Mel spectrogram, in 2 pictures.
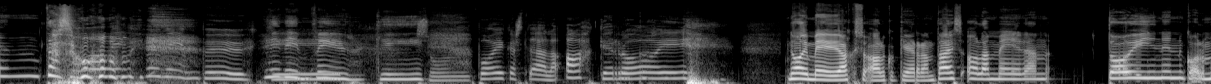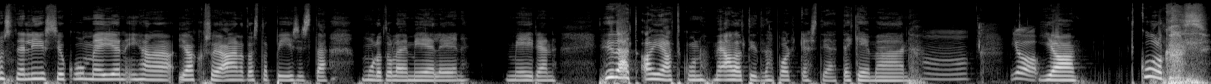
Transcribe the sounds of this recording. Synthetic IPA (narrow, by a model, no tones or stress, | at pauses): ent̪æsuomihʋimpyːhhyʋimpyːhkiːsulpoikɑst̪æːlːæ̰ʔɑhkeroi | noimmeijæjɑksoʔɑlkokerːɑnt̪ɑisolːɑmmeidæn | t̪oinenko̰lmɑsneljæsjokumeijːænʔiɦɑnɑjɑksojɑɑinɑt̪ost̪ɑbiːsist̪æmulːɑt̪uleːmieleːn | meidæn | hyʋæt̪ʰɑjɑt̪kunmeɑlɑt̪ːiːnt̪æt̪æpodkæst̪iæt̪ekemæːn | joːjɑ | kulkɑs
